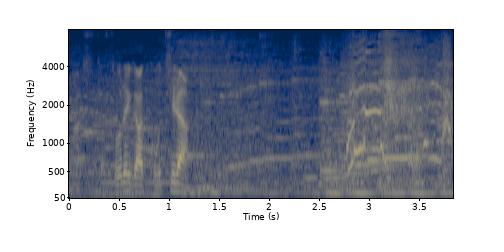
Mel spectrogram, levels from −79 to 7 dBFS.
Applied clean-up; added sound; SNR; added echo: none; none; none; none.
